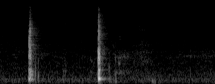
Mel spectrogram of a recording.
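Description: A person spitting tobacco dip juice into a glass spit jar: two short, sharp spits about two-thirds of a second apart, the second louder.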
